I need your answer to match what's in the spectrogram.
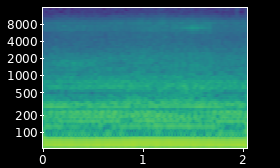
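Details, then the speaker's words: Non-VTEC B20 on Huntertuned decapped E85 injectors (about 1000cc), throttle stop screw backed down to just above stall: deep, steady idle with even low rumble, no stumbles or misses; running smoothly. "I back to screw down until the car was about to completely stall out and give me just a little smidge on it which is perfect I can't complain about that and she's idling perfect can't really ask too much from that top five"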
